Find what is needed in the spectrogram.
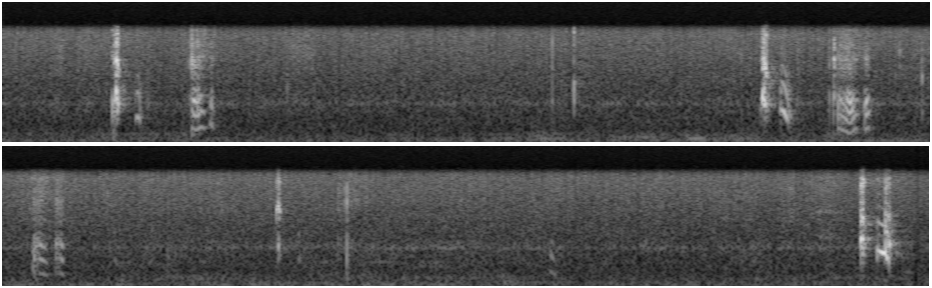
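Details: Two-week-old infant hiccuping: repeated brief, sharp hiccup sounds at irregular intervals with small fussy vocal sounds between them.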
